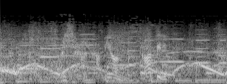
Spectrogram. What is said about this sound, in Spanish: Se escuchan las sirenas y todos huyen.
